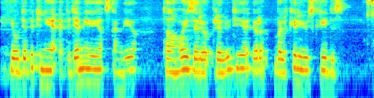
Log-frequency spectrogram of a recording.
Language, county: Lithuanian, Alytus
